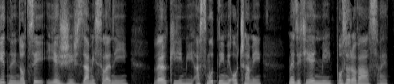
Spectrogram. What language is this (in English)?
Slovak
